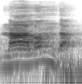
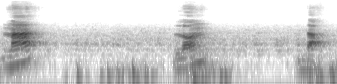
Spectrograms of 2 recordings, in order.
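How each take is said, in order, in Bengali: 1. শব্দটি কোনো বিরতি ছাড়াই সাবলীলভাবে বলা হয়। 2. শব্দটি স্বরাংশের মাঝে বিরতি দিয়ে ভাগ করে বলা হয়।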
